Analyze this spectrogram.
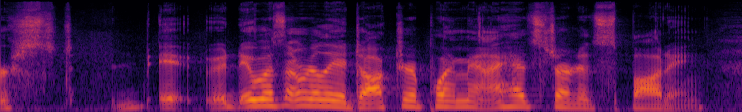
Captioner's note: none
